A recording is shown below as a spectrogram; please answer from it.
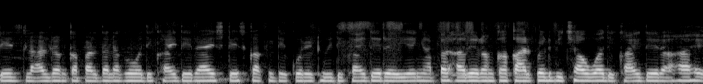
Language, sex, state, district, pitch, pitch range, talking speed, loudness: Hindi, female, Bihar, Vaishali, 170 Hz, 165-170 Hz, 290 wpm, -16 LUFS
